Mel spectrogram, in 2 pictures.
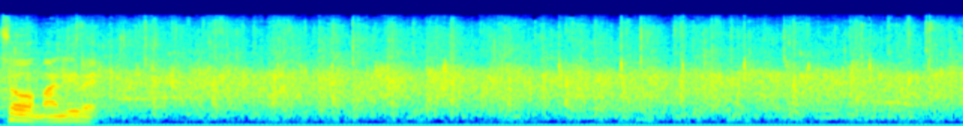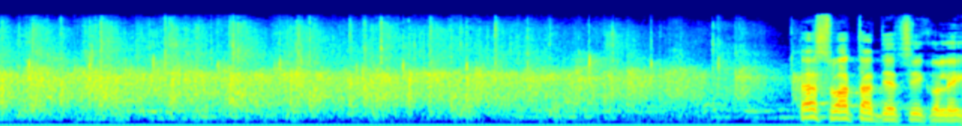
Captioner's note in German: Allgemeiner Beifall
